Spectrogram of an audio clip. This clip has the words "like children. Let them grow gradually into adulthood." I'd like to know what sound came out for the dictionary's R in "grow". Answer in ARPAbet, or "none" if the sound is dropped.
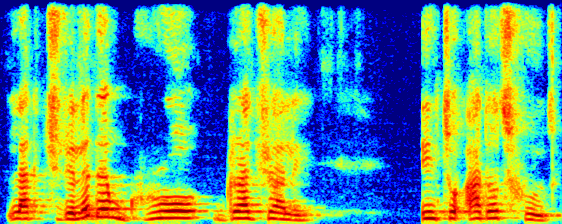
R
